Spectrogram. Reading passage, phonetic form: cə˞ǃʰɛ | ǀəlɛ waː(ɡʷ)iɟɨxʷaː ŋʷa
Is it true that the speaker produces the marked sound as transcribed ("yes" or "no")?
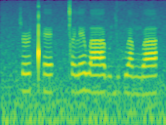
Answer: yes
